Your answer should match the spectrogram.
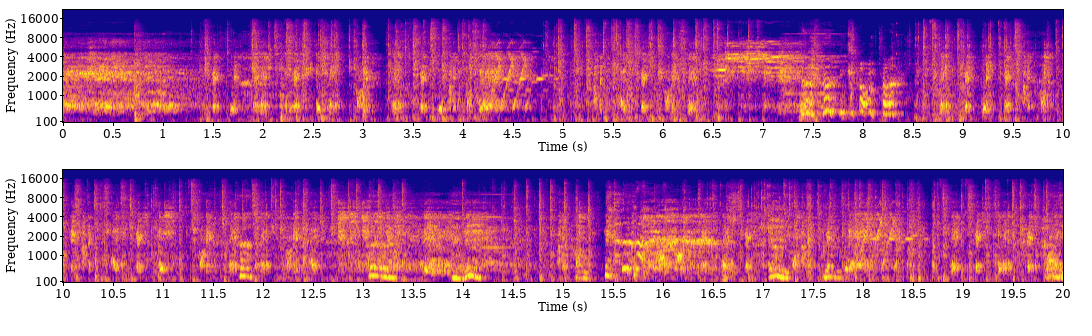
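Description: Rapid, continuous plastic clicking and clacking of Akedo battle figures and their hand controllers being worked in a fight, with a man's voice breaking in now and then.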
